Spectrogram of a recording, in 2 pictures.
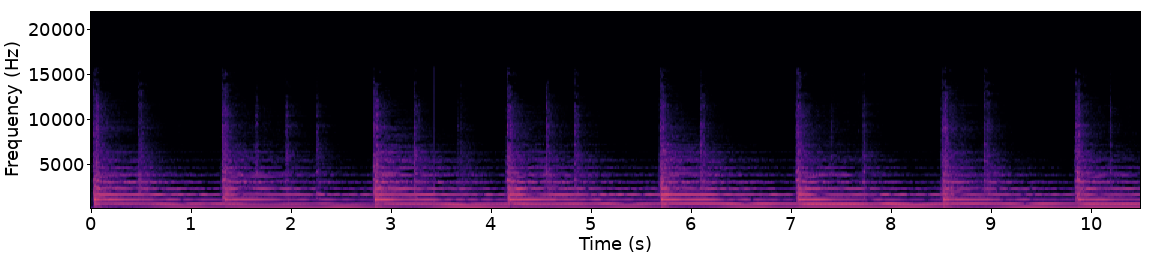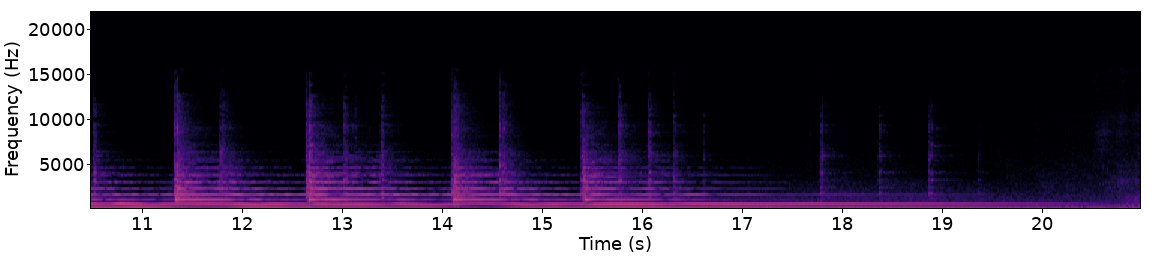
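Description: Church bell ringing in a steady, even toll, struck about every second and a half for about a dozen strokes, its hum sustained between strokes. The strokes stop near the end and the ringing dies away.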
